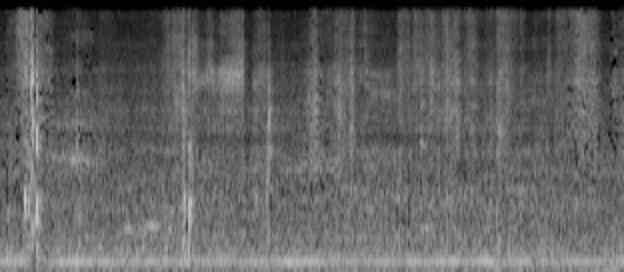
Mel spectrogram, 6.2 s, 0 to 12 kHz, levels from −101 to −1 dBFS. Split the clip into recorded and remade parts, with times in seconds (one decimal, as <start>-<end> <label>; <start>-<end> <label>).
0.0-1.0 recorded; 1.0-2.9 remade; 2.9-3.4 recorded; 3.4-5.6 remade; 5.6-6.2 recorded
